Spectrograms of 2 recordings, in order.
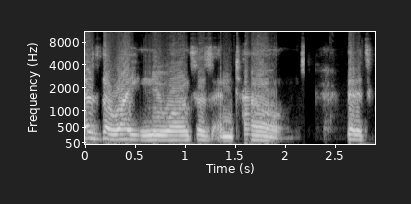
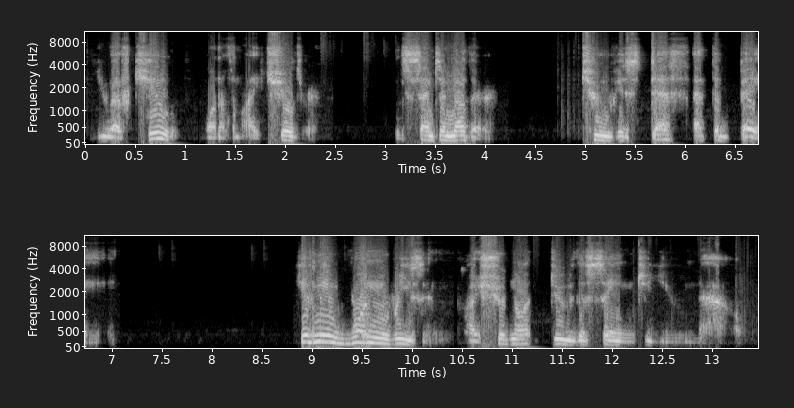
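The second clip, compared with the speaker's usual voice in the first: big, deep, low creature voice. Voicing a creature that speaks to the players after a successful roll: deep voice. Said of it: "the deep voice says".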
